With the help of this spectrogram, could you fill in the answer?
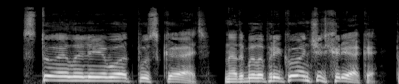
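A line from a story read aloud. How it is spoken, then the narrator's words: Booming, childishly offended. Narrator (Russian): прогудел Кельк с совершенно детской обидой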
